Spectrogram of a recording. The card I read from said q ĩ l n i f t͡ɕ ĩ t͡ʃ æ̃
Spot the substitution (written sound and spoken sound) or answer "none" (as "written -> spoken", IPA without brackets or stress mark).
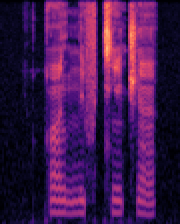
none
